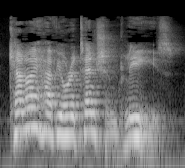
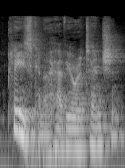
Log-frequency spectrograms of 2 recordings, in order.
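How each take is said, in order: First: High, loud call, dropping onto a separate PLEASE; commanding inflection. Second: Polite, unforceful request; ultra polite. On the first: Trainer shows calling passengers to attention, commanding inflection. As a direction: demand attention firmly, "please" falling at the end. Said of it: "It's the inflection and it's the accent". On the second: Trainer shows the weaker appeal for attention, ultra polite. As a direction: ask courteously, with no power behind it. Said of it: "that's ultra polite. That's not very powerful". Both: Shown as a demonstration.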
